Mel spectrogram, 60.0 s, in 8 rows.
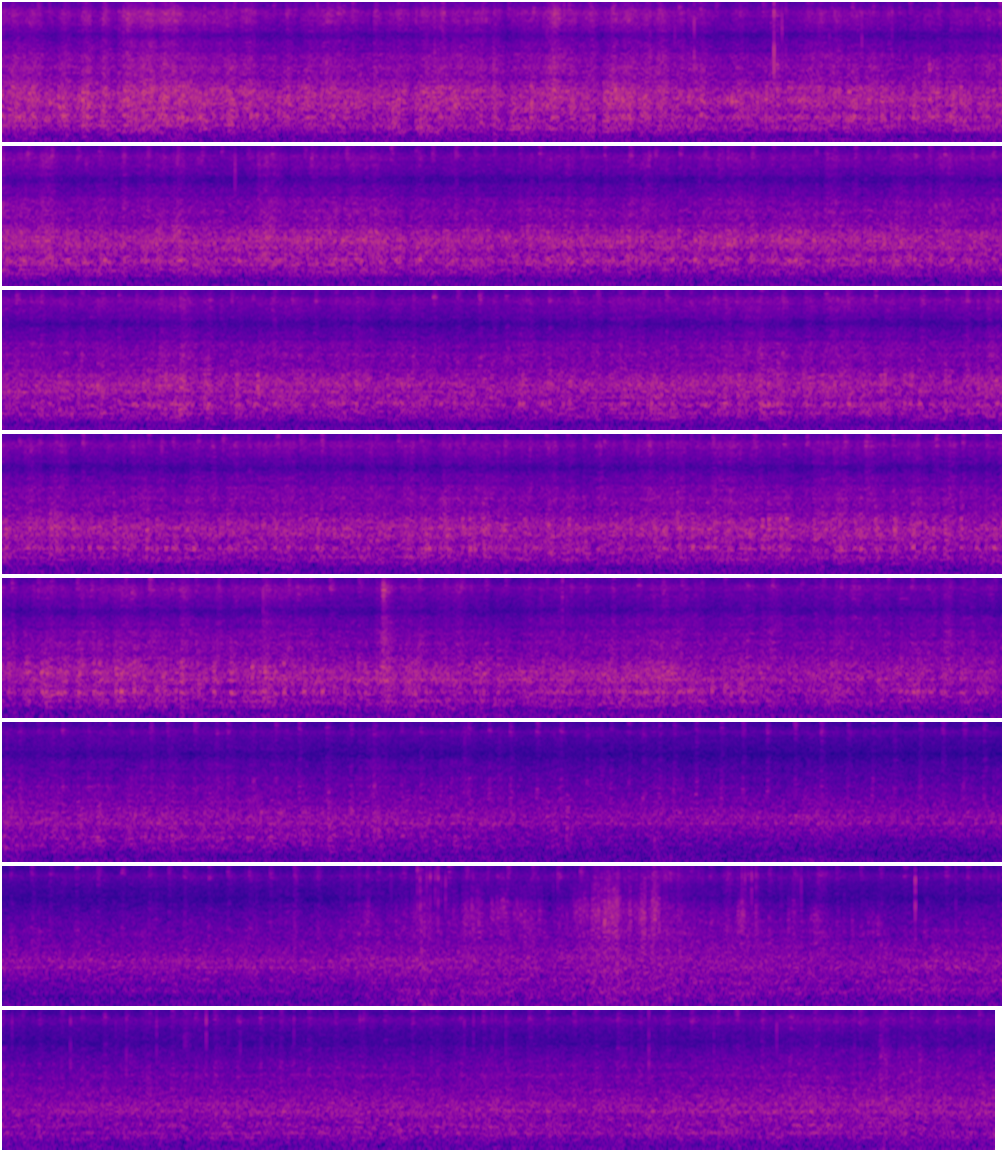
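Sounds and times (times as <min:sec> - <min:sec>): diesel locomotive engine: 0:00.0 - 0:59.9
train wheels rumbling on rails: 0:00.0 - 0:59.9.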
